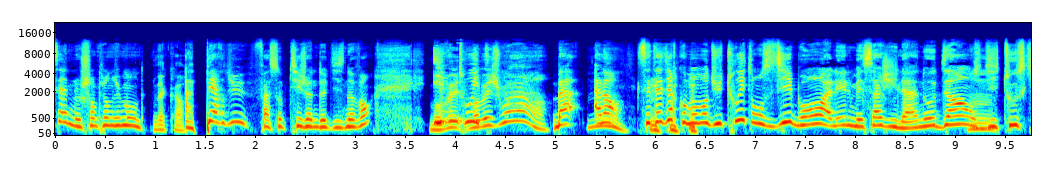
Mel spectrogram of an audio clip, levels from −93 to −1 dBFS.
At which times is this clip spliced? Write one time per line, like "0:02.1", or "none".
0:03.6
